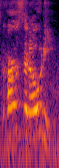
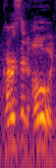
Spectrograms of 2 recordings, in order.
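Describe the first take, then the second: First: The surname ends with an 'ee' sound. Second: The surname ends without an 'ee' sound. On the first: The speaker calls it right. "It's Carson Odie. I should have writ- wrote it down O D E E" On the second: The speaker calls it wrong. "how many times did I mispronounce his name"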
